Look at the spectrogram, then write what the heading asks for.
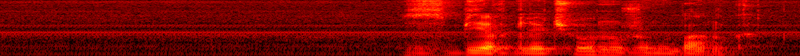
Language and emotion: Russian, neutral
